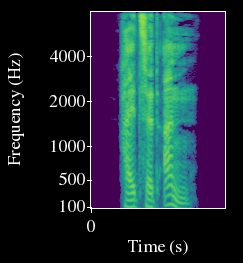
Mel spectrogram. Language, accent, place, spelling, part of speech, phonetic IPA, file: German, Germany, Berlin, heizet an, verb, [ˌhaɪ̯t͡sət ˈan], De-heizet an.ogg
- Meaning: second-person plural subjunctive I of anheizen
